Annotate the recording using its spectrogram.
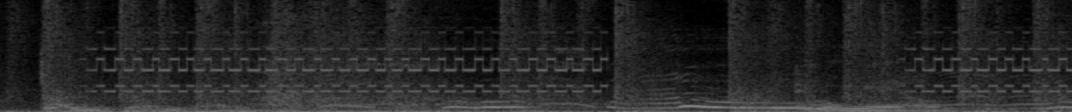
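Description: Telephone ringing in a repeating electronic trill, in bursts of about two seconds separated by a gap of about a second. Under it, a muffled voice whimpers with a wavering, gliding pitch.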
